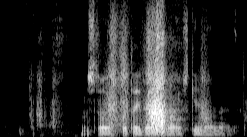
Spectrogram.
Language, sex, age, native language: Icelandic, male, 12, Icelandic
